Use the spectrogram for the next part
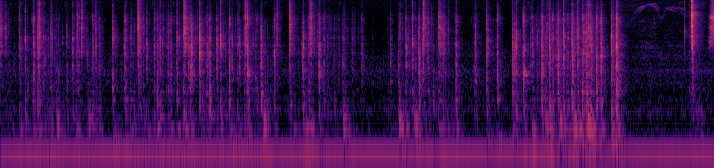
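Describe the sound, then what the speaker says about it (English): Fast, steady clatter of computer keyboard keys as an email is typed, a quiet, close run of key presses with brief pauses and a low steady hum underneath, no speech. "Then you just type your email"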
